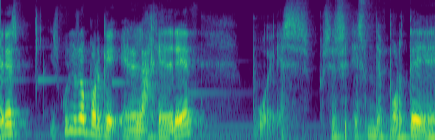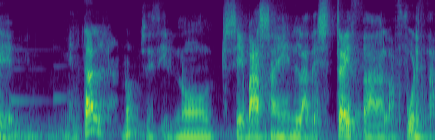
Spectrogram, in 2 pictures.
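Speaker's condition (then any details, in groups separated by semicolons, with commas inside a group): No condition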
